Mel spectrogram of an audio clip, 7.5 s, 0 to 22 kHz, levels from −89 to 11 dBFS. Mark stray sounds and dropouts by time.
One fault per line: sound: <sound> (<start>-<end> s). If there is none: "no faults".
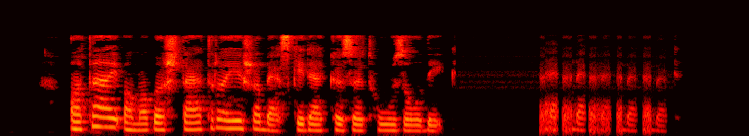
sound: laugh (5.4-6.7 s)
